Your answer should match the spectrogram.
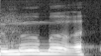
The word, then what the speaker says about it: Oumuamua: Oumuamua.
